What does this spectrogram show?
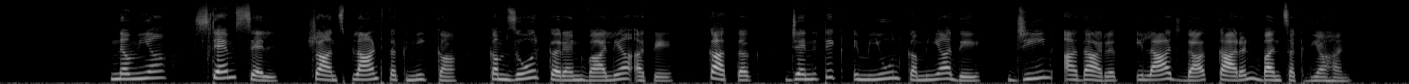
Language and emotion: Punjabi, neutral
